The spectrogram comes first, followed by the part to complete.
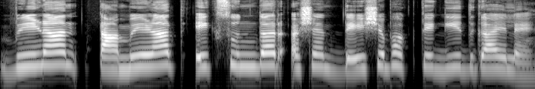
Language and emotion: Goan Konkani, neutral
